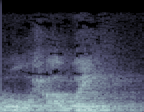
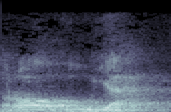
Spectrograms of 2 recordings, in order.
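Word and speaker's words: Rohuyah (راهويه): Nah, menurut al-Imam Ishaq bin Ruhawaih, ya, Ruhawaih itu bisa dibaca dua, ya, Rohuyah atau Ruhawaih. Kalau di sini Rohuyah, kebanyakan ulama al-hadis membacanya Rohuyah. Kenapa? Karena Waihin itu nama setan atau nama iblis. Sehingga mereka tidak suka untuk menyebutkannya.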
